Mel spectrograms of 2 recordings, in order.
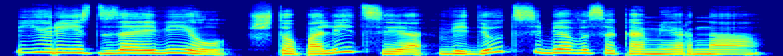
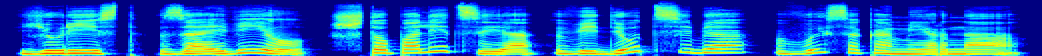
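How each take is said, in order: First: It is spoken at a normal conversational pace. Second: It is spoken slowly and carefully. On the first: "then in normal speed Russian" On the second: "first in slow Russian"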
